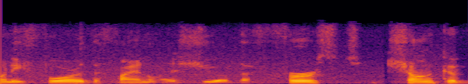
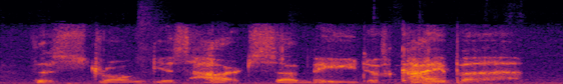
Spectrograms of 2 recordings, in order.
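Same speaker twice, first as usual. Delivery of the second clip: put-on ominous voice, slower; 3 semitones lower, 11 dB quieter than usual. Recounting a story's scene and quoting the background voice, imitating an ominous voice. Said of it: "ominous voice in the background that says".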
